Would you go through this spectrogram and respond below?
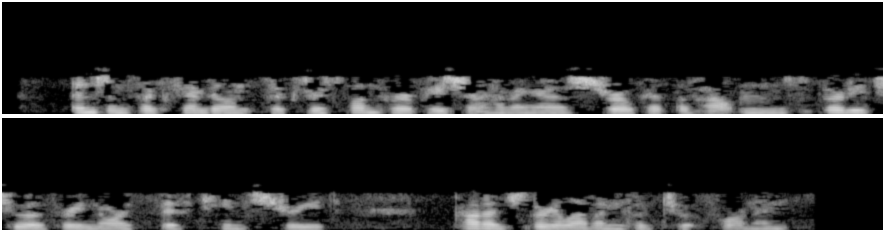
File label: Grand Junction Fire Department Dispatch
